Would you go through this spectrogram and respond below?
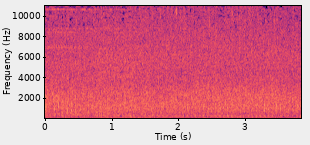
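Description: An MH60 Blackhawk helicopter flies in a PS5 flight game, its rotor and engine making a dense, unbroken roar with a low rhythmic thrum underneath, loud and steady throughout, without voices.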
